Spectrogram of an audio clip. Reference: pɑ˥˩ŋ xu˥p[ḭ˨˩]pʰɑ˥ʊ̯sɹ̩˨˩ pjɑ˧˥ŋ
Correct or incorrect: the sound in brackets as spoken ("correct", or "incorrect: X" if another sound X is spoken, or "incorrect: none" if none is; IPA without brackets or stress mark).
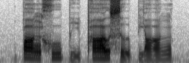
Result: correct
